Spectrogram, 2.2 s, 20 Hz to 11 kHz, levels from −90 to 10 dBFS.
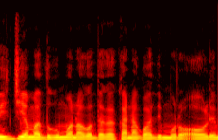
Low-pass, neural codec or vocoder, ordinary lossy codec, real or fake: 9.9 kHz; none; MP3, 64 kbps; real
